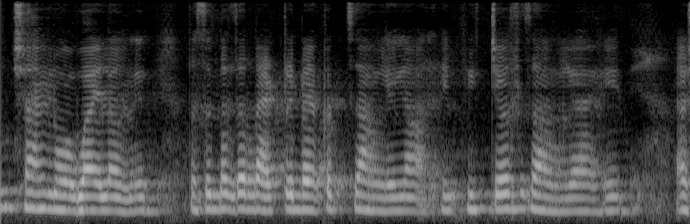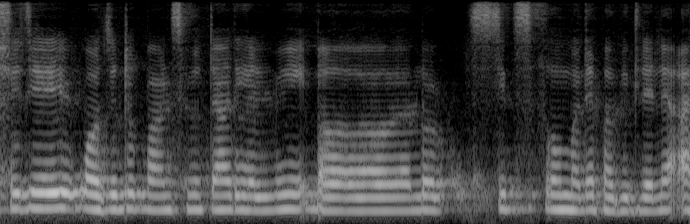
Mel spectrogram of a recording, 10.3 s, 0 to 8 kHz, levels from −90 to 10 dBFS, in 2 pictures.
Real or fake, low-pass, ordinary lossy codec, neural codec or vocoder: fake; none; none; codec, 16 kHz, 1 kbps, FunCodec, trained on Chinese and English, 50 frames a second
